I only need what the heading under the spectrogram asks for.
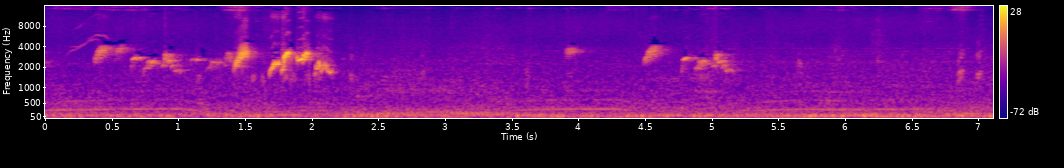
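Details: Red-whiskered bulbul song: a lively burst of quick warbled notes near the start, then a quieter phrase of two or three chirps later, with a low steady hum in the background.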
